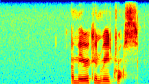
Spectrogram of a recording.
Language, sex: English, female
